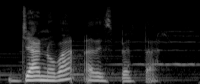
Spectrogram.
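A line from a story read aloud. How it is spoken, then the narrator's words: Low drawling voice. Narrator (Spanish): El doctor contestó con voz baja, arrastrando las palabras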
